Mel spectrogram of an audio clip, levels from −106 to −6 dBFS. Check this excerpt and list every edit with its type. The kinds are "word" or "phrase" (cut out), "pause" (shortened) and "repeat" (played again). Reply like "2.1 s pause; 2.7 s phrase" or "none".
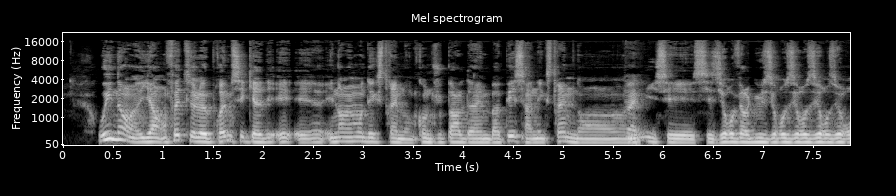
none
